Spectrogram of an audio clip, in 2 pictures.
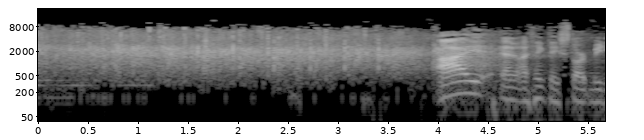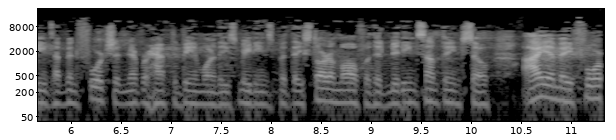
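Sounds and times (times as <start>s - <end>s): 
audience clapping: 0.0s - 5.0s
speech: 4.0s - 11.3s.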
